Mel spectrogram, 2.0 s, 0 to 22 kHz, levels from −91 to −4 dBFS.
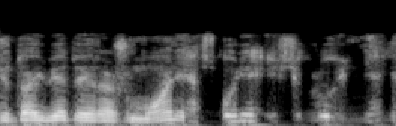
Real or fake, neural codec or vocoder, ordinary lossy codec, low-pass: real; none; Opus, 64 kbps; 7.2 kHz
